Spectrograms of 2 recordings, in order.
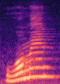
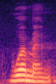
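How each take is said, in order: First: Woman with rounded "wo", high rising tune; Woman, rounded first vowel, pitched high; singular pronunciation demo. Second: Women with "wi" first, falling tune; women, unrounded first vowel, closing fall; plural pronunciation demo. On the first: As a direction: lift Woman up like the first of two, "WO-men". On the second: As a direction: answer with women, "WI-men", falling. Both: Shown as a demonstration. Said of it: "تلفظ این خیلی مهمه".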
